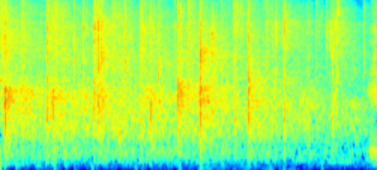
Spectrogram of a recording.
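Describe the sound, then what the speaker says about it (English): A congregation claps in a church service, with a dense burst of applause from a modest crowd that carries on steadily and stays fairly close. "Clap it up. He deserves a clap."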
